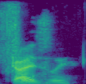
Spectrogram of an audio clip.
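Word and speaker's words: Geissele: I said Giselle? Isn't that kind of how you pronounce it? No, it's Geisley. – You're right. I don't know. – You're right. It is Geisley.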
